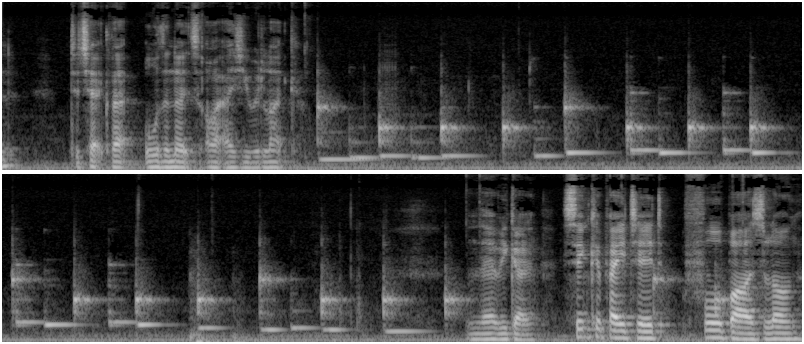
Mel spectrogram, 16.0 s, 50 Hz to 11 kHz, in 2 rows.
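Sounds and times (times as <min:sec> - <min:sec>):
sampled marimba melody: 0:03.0 - 0:16.0
low knock: 0:09.8 - 0:10.8.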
